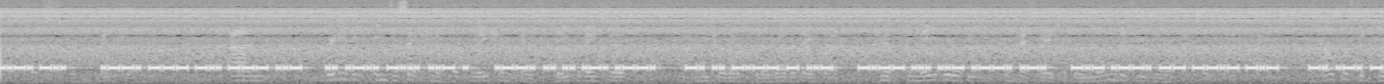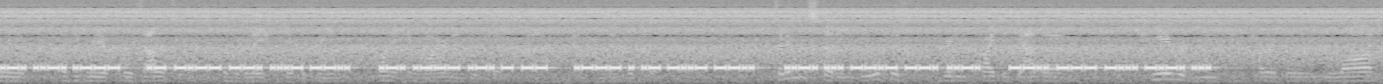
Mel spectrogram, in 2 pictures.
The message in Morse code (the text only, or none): … PODOU ILBUE PIIRP NIYTU YSUPR KPMQK NRCFJ AYGVZ RJRTM JEAXZ FSQGF ZOBCS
